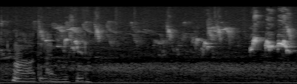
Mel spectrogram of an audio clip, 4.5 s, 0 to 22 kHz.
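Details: A red-whiskered bulbul decoy sings in a fight to entice wild bulbuls into a trap, 24 July 2019. A man's voice is heard briefly at first, then scattered whistled notes end in loud sharp bursts, over a low hum.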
